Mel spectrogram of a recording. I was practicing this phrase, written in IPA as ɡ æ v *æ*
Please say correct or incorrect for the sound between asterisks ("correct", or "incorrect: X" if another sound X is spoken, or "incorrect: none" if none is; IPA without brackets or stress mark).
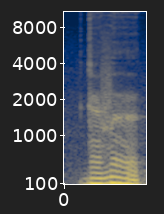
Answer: incorrect: ɜ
